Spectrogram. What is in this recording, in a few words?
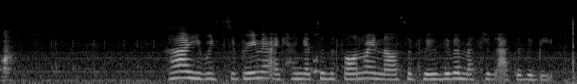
voicemail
